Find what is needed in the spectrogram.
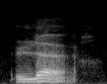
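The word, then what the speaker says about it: leurs: So actually you can see that this final leur is pronounced the same way as the feminine and masculine form. Even if we put this final S, okay, we don't pronounce it.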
